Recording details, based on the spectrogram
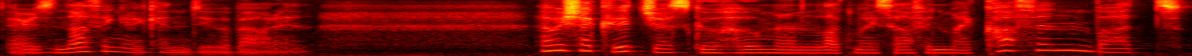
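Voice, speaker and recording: A woman with a French accent playing a sardonic, weary, centuries-old vampire police officer in an intimate audio roleplay, breathy and sighing. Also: medium pitch, animated, normal speed, a little mellow. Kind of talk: intimate scripted audio roleplay addressed to listener.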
